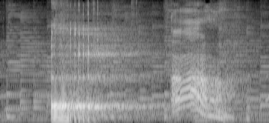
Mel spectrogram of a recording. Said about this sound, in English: taste my wet belch, Rolling Stone Country!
